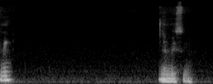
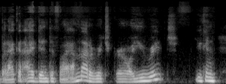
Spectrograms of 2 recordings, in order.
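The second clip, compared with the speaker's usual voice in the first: usual speaking voice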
